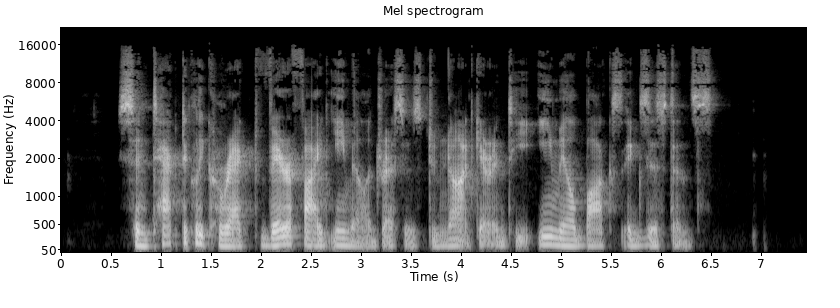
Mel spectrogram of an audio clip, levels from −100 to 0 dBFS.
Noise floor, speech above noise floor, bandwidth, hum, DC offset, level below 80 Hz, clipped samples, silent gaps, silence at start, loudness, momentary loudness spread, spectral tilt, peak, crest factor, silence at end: -78 dBFS; 55 dB; 15.5 kHz; none; under 0.1%; -60 dBFS; under 0.1%; none; 0.6 s; -22 LUFS; 10 LU; -4 dB/octave; -2 dBFS; 22 dB; 0.95 s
